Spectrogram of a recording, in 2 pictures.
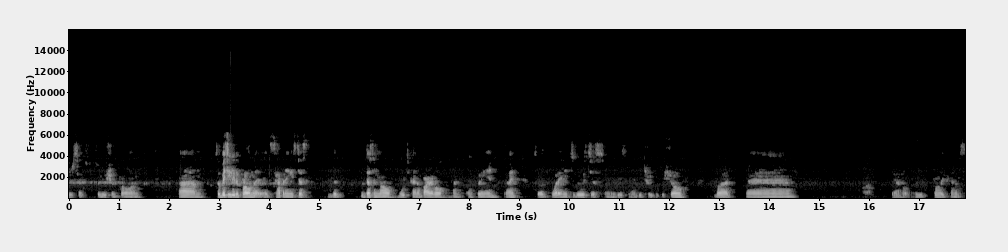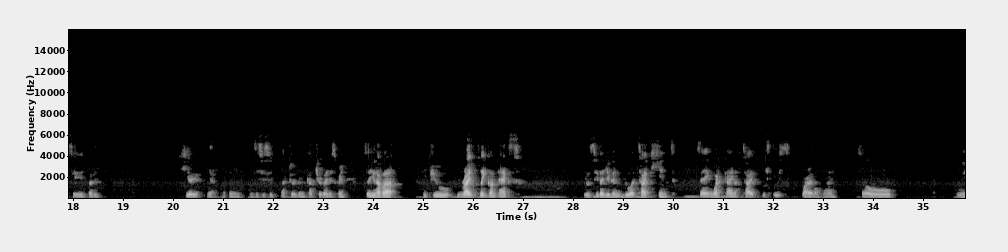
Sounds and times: Speech: 0.0s - 1.4s, 2.2s - 12.3s, 13.0s - 14.5s, 16.5s - 18.5s, 20.3s - 24.4s, 25.0s - 27.0s, 28.2s - 34.4s
Inside, small room: 0.0s - 35.8s.

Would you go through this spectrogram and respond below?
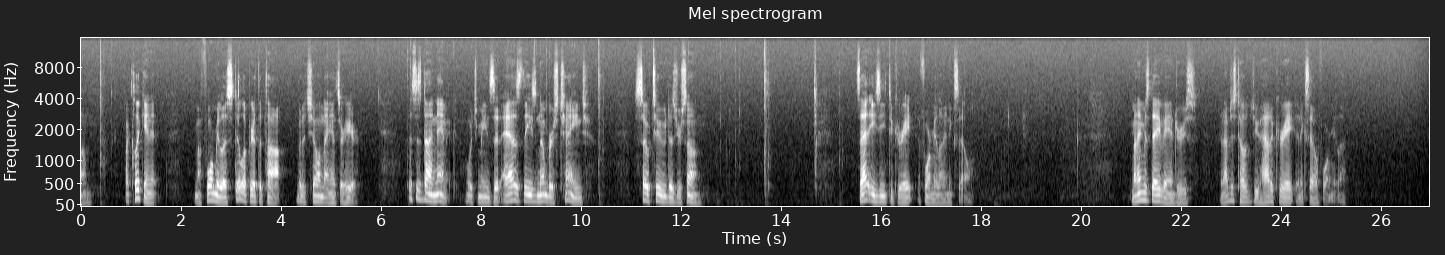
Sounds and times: Computer keyboard: 0.4s - 0.7s, 10.3s - 10.5s, 12.7s - 13.8s, 15.1s - 15.3s.

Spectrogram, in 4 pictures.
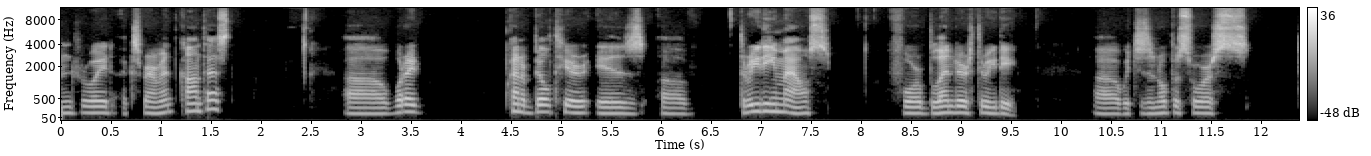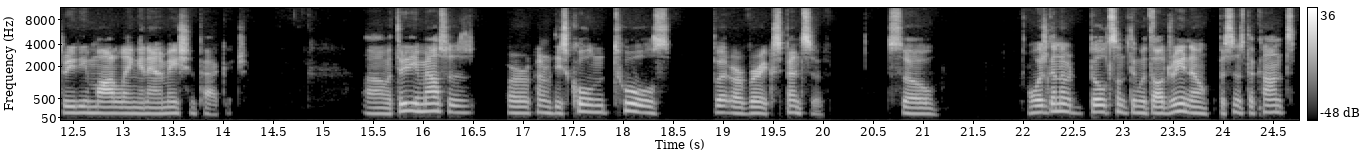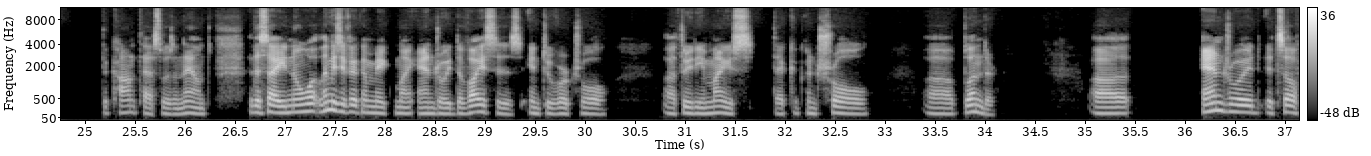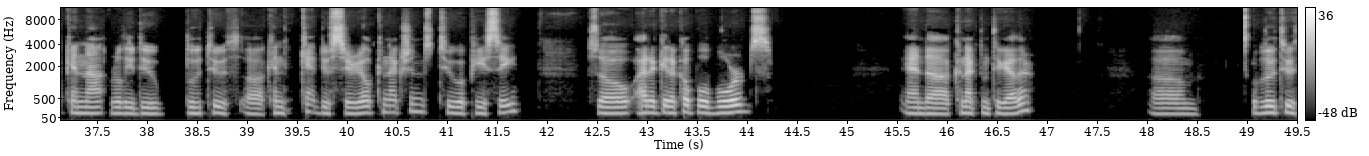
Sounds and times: Speech: 0.0s - 1.8s, 2.8s - 3.7s, 4.4s - 9.6s, 10.3s - 14.3s, 15.4s - 21.2s, 22.0s - 30.2s, 30.8s - 34.2s, 35.0s - 35.5s, 36.1s - 41.8s, 42.4s - 44.3s, 45.6s - 47.0s, 48.0s - 49.5s.

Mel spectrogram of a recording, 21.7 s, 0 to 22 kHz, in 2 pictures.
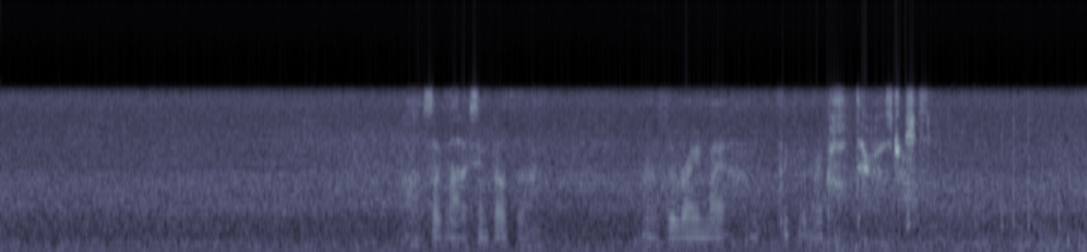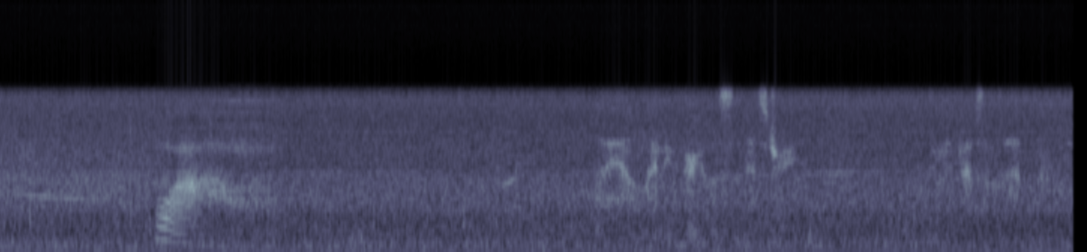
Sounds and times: Speech: 4.0s - 5.4s, 6.4s - 9.3s, 12.4s - 13.6s, 16.8s - 18.9s.

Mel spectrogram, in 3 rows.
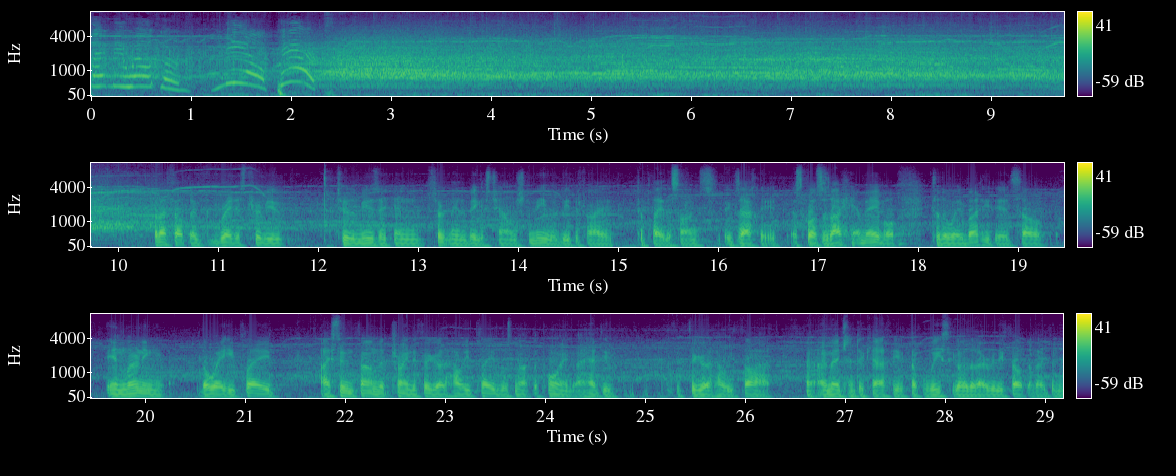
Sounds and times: Speech: 10.4s - 11.6s, 12.2s - 24.7s, 25.3s - 29.1s.

